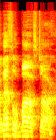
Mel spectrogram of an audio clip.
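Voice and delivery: usual speaking voice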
